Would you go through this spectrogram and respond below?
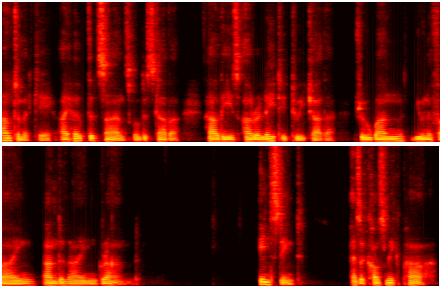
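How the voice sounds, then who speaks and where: A man reading a nonfiction audiobook in a measured, deliberate way. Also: lowish voice, dark tone. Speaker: audiobook narrator. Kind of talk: scripted nonfiction audiobook narration.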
